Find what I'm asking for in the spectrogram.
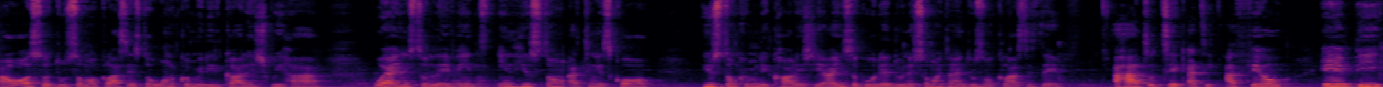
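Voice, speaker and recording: Talking at a very fast pace, a woman is heard with audible room echo and noticeable background noise. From Liberia. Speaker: YouTuber, nursing student. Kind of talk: casual story time vlog. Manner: conversational with frequent fillers and restarts.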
